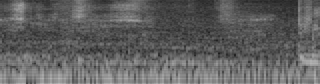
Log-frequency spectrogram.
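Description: Steady low machine hum from running furnace equipment, with light rustling from handling near the equipment.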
